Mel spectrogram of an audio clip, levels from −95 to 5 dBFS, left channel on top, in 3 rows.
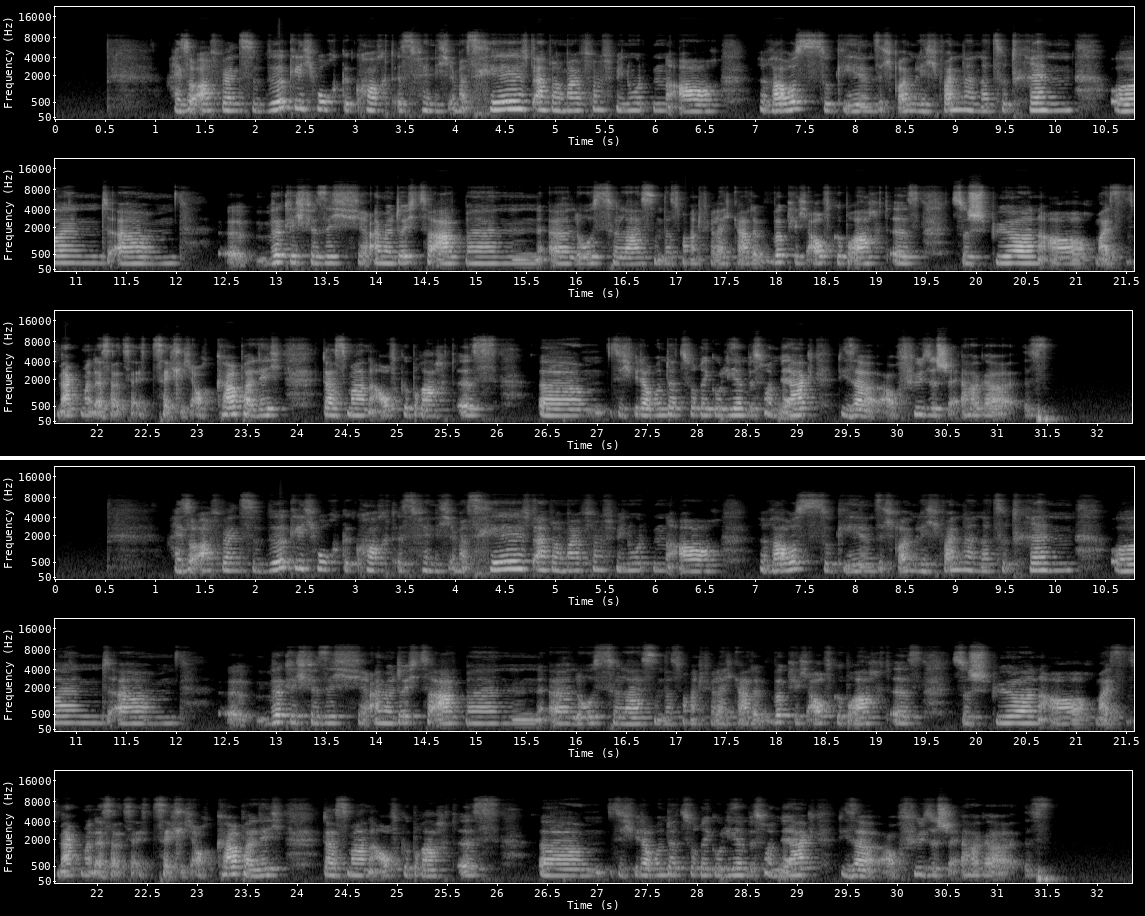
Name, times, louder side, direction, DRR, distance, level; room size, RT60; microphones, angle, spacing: voice 1, 0.5-31.5, left 3 dB, 60° left, 4 dB, 1.4 m, -33 dB
6.7 x 3.8 x 3.8 m, 0.36 s
head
